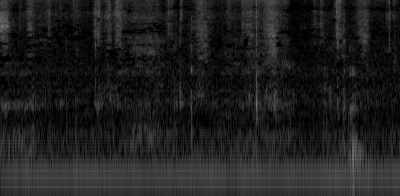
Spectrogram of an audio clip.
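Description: Faint rustle and light ticks of glossy baseball cards being slid off a stack one by one in the hands, over a low steady hum.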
